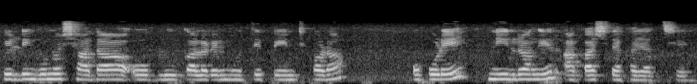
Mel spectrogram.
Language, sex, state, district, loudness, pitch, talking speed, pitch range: Bengali, female, West Bengal, Purulia, -15 LUFS, 225 Hz, 145 wpm, 215-240 Hz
